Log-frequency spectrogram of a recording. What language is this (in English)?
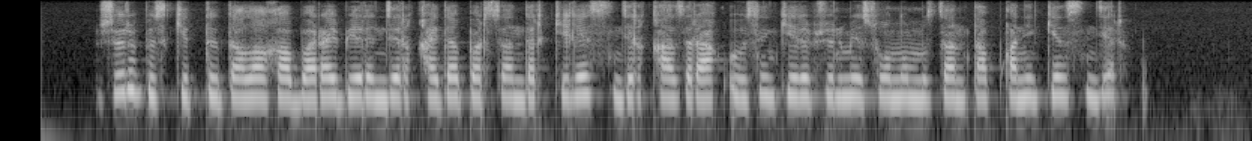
Kazakh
